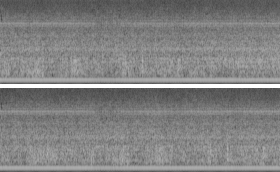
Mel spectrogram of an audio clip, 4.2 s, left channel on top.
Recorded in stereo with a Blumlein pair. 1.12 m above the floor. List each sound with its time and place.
0.0 s a fan: 5° right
